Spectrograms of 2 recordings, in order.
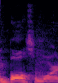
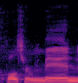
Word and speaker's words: Balterman: And so many people say Baltimore. And I'm like, no, it's Balterman.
